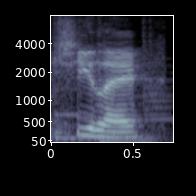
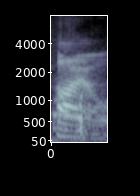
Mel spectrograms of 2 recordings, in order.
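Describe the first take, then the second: First: The word is not said like 'child'. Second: The word is said like 'child'. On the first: The speaker calls it wrong. "people mispronounce it" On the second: The speaker calls it right. "no, it's child"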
